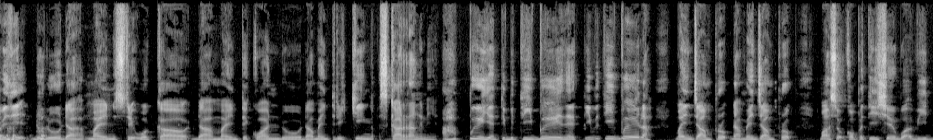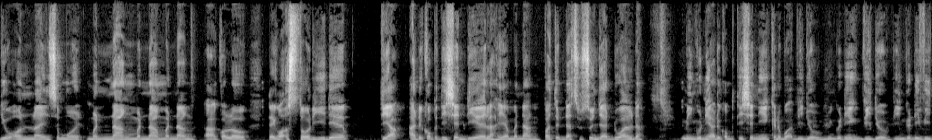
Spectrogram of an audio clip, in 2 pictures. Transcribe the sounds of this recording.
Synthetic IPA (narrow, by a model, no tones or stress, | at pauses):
mid̪iduludahmãɪnst̪ɾit̪̚wəkawt̪̚dahmãɪnt̪ɛkwandodahmaɪnt̪ɾikɪŋsə̥kaɾaŋnḭʔapəjaŋt̪ibət̪ibənət̪ibət̪ibəlah | mãɪnd͡ʒampɾɔp̚dahmaɪnd͡ʒampɾɔp̚ | masʊʔkːɔmpət̪isənbuaʔ̪̚vidioɔnlajnsəmuəmənaŋmənaŋmənãŋʔakalaw | t̪ɛŋɔʔst̪oɾidiə | t̪iap̚adakɔmpət̪isiəndiəlaɦjaŋmənãŋpat̪udahsusʊnd͡ʒadualdahmĩŋɡuniadakɔmpət̪isiənikənabuaʔ̪̚vidiomĩŋɡuniəvidioviŋɡudiəvi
